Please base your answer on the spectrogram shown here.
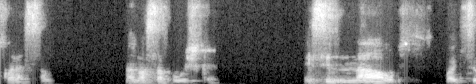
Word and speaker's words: nous: Então, quando ele fala nous, a pronúncia correta é naus, é a centelha do infinito, é a partícula de tudo, é a essência de tudo.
